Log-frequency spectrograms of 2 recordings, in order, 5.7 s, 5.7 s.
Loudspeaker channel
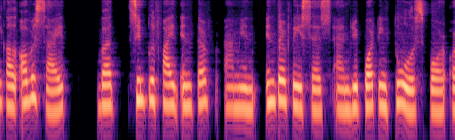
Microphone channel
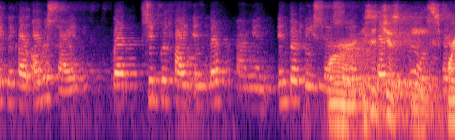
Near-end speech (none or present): present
